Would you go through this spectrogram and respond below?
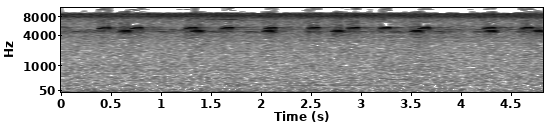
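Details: Crickets on a relaxing moonlit nature track: short, bright, high chirps in loose clusters of two or three, repeating about every half second to second over a steady, very high continuous hiss.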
